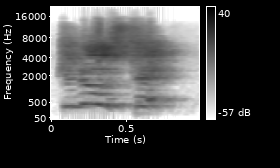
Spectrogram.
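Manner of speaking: punchline pitched high and loud; "canoes tip" punched high and loud. Shown as a demonstration. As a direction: land the joke on "tip". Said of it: "The point I'm trying to make is".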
